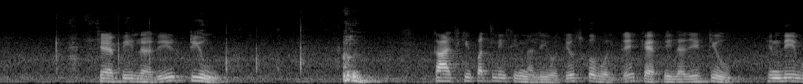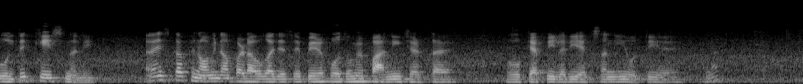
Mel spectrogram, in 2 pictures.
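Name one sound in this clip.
A man speaks calmly, explaining.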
